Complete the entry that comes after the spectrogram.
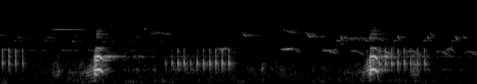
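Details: Birds at dawn on a foggy early April day along Mirror Lake State Park, Baraboo, Wisconsin: two loud honks nearly three seconds apart over low rattling pulsed trills and scattered thin high chirps.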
